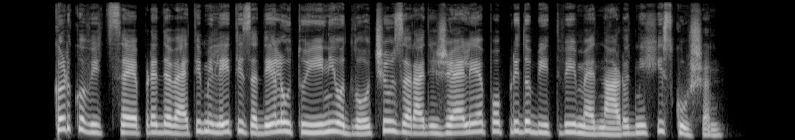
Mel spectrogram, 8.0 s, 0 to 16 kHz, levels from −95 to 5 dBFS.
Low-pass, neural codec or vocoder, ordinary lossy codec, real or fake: 14.4 kHz; none; none; real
